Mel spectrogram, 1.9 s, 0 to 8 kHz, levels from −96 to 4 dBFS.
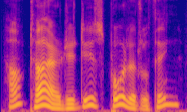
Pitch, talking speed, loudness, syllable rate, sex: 150 Hz, 225 wpm, -17 LUFS, 5.1 syllables/s, male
